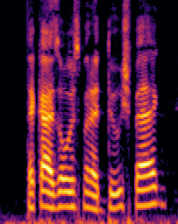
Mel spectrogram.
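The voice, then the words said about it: Brief slip into an accent. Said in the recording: “a little accent came out there”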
